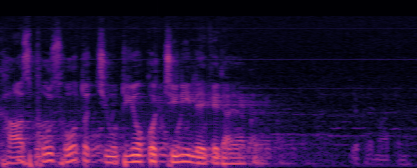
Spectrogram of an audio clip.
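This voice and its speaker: A man's voice: medium pitch, measured pace. A man preaching a sermon, telling a story and calling on the audience to respond. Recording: crowd noise behind.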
